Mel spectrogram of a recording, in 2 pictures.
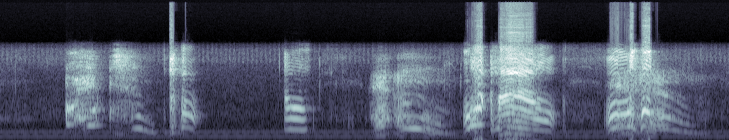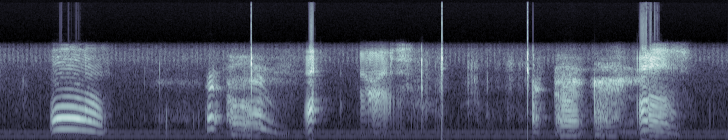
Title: Baby fake coughing funny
